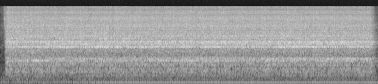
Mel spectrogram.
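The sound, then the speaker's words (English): A coffee grinder's motor whirs steadily while grinding coffee beans into fine grounds, a continuous buzzing drone over a low hum that holds level throughout with no breaks. “So let me show you how the grinder works.”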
